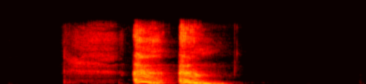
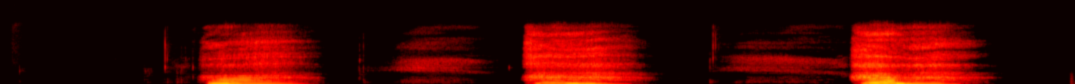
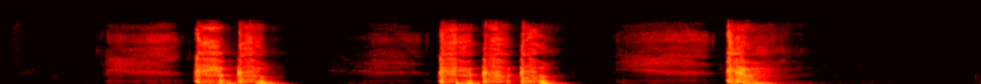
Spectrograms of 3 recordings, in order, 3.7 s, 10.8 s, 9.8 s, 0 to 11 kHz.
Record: {"cough_length": "3.7 s", "cough_amplitude": 15246, "cough_signal_mean_std_ratio": 0.38, "exhalation_length": "10.8 s", "exhalation_amplitude": 9976, "exhalation_signal_mean_std_ratio": 0.42, "three_cough_length": "9.8 s", "three_cough_amplitude": 16462, "three_cough_signal_mean_std_ratio": 0.39, "survey_phase": "alpha (2021-03-01 to 2021-08-12)", "age": "65+", "gender": "Male", "wearing_mask": "No", "symptom_none": true, "smoker_status": "Never smoked", "respiratory_condition_asthma": false, "respiratory_condition_other": false, "recruitment_source": "REACT", "submission_delay": "2 days", "covid_test_result": "Negative", "covid_test_method": "RT-qPCR"}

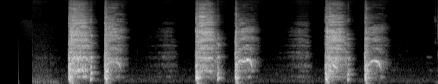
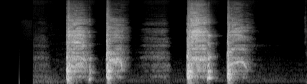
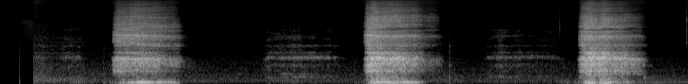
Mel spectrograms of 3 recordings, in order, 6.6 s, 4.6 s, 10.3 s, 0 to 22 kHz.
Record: {"three_cough_length": "6.6 s", "three_cough_amplitude": 30417, "three_cough_signal_mean_std_ratio": 0.41, "cough_length": "4.6 s", "cough_amplitude": 30969, "cough_signal_mean_std_ratio": 0.41, "exhalation_length": "10.3 s", "exhalation_amplitude": 17197, "exhalation_signal_mean_std_ratio": 0.41, "survey_phase": "alpha (2021-03-01 to 2021-08-12)", "age": "65+", "gender": "Male", "wearing_mask": "No", "symptom_none": true, "smoker_status": "Ex-smoker", "respiratory_condition_asthma": false, "respiratory_condition_other": false, "recruitment_source": "REACT", "submission_delay": "1 day", "covid_test_result": "Negative", "covid_test_method": "RT-qPCR"}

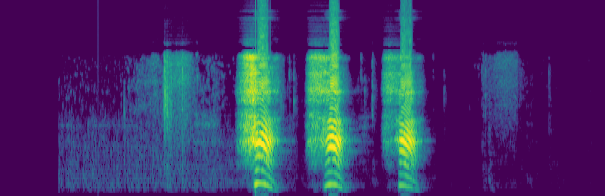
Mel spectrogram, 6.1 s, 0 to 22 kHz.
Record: {"exhalation_length": "6.1 s", "exhalation_amplitude": 32768, "exhalation_signal_mean_std_ratio": 0.29, "survey_phase": "beta (2021-08-13 to 2022-03-07)", "age": "65+", "gender": "Female", "wearing_mask": "No", "symptom_none": true, "smoker_status": "Never smoked", "respiratory_condition_asthma": false, "respiratory_condition_other": false, "recruitment_source": "REACT", "submission_delay": "0 days", "covid_test_result": "Negative", "covid_test_method": "RT-qPCR"}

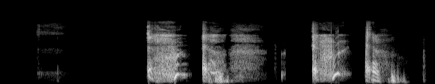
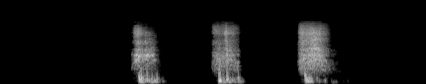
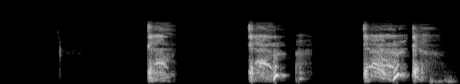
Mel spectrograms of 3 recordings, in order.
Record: {"cough_length": "4.4 s", "cough_amplitude": 32767, "cough_signal_mean_std_ratio": 0.43, "exhalation_length": "4.3 s", "exhalation_amplitude": 28175, "exhalation_signal_mean_std_ratio": 0.32, "three_cough_length": "4.6 s", "three_cough_amplitude": 32767, "three_cough_signal_mean_std_ratio": 0.39, "survey_phase": "beta (2021-08-13 to 2022-03-07)", "age": "18-44", "gender": "Female", "wearing_mask": "No", "symptom_cough_any": true, "symptom_runny_or_blocked_nose": true, "symptom_shortness_of_breath": true, "symptom_sore_throat": true, "symptom_abdominal_pain": true, "symptom_fatigue": true, "symptom_headache": true, "symptom_change_to_sense_of_smell_or_taste": true, "symptom_onset": "4 days", "smoker_status": "Current smoker (11 or more cigarettes per day)", "respiratory_condition_asthma": false, "respiratory_condition_other": false, "recruitment_source": "Test and Trace", "submission_delay": "3 days", "covid_test_result": "Positive", "covid_test_method": "RT-qPCR", "covid_ct_value": 16.7, "covid_ct_gene": "ORF1ab gene", "covid_ct_mean": 17.1, "covid_viral_load": "2500000 copies/ml", "covid_viral_load_category": "High viral load (>1M copies/ml)"}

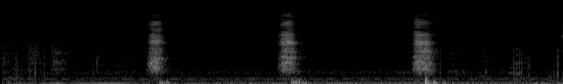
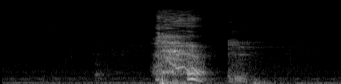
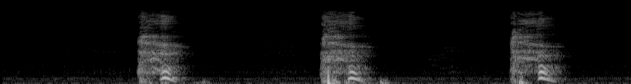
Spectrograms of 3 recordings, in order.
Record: {"exhalation_length": "5.6 s", "exhalation_amplitude": 4334, "exhalation_signal_mean_std_ratio": 0.53, "cough_length": "3.4 s", "cough_amplitude": 8494, "cough_signal_mean_std_ratio": 0.4, "three_cough_length": "6.3 s", "three_cough_amplitude": 15275, "three_cough_signal_mean_std_ratio": 0.36, "survey_phase": "beta (2021-08-13 to 2022-03-07)", "age": "45-64", "gender": "Male", "wearing_mask": "No", "symptom_runny_or_blocked_nose": true, "smoker_status": "Never smoked", "respiratory_condition_asthma": true, "respiratory_condition_other": false, "recruitment_source": "Test and Trace", "submission_delay": "2 days", "covid_test_result": "Positive", "covid_test_method": "RT-qPCR", "covid_ct_value": 18.4, "covid_ct_gene": "ORF1ab gene", "covid_ct_mean": 19.0, "covid_viral_load": "580000 copies/ml", "covid_viral_load_category": "Low viral load (10K-1M copies/ml)"}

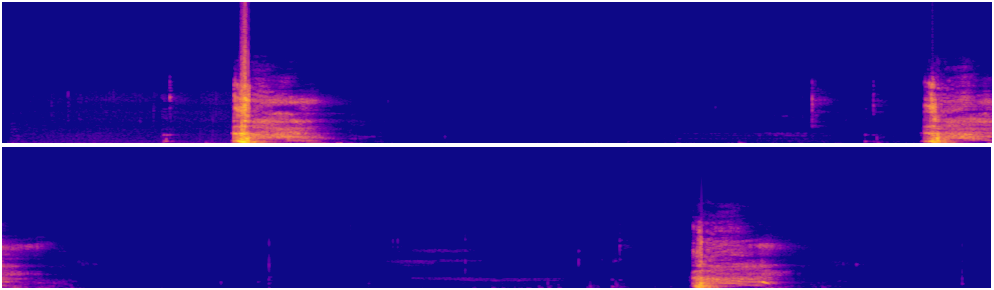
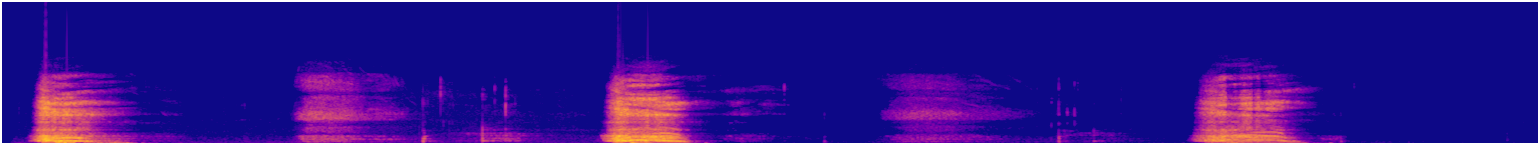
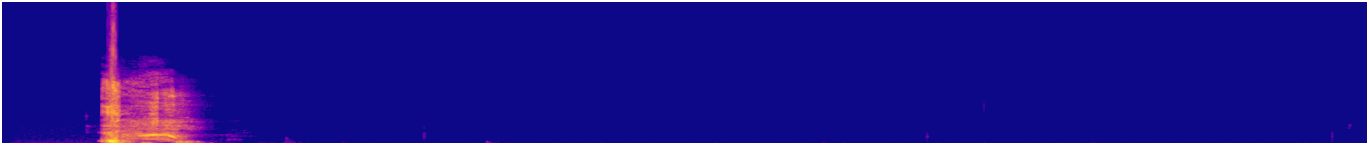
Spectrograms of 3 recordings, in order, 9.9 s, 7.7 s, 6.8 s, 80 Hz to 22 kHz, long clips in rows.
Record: {"three_cough_length": "9.9 s", "three_cough_amplitude": 32768, "three_cough_signal_mean_std_ratio": 0.17, "exhalation_length": "7.7 s", "exhalation_amplitude": 30670, "exhalation_signal_mean_std_ratio": 0.31, "cough_length": "6.8 s", "cough_amplitude": 32768, "cough_signal_mean_std_ratio": 0.16, "survey_phase": "beta (2021-08-13 to 2022-03-07)", "age": "45-64", "gender": "Male", "wearing_mask": "No", "symptom_cough_any": true, "symptom_runny_or_blocked_nose": true, "symptom_fatigue": true, "symptom_fever_high_temperature": true, "symptom_onset": "3 days", "smoker_status": "Never smoked", "respiratory_condition_asthma": false, "respiratory_condition_other": false, "recruitment_source": "Test and Trace", "submission_delay": "2 days", "covid_test_result": "Positive", "covid_test_method": "RT-qPCR", "covid_ct_value": 17.5, "covid_ct_gene": "ORF1ab gene"}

